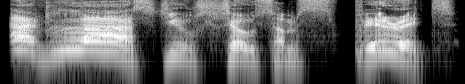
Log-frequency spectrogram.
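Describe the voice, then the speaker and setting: A male voice actor playing a grandiose, battle-hungry video game warrior, declaiming in a bombastic, archaic style with a rough, gravelly voice. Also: very high-pitched, sing-song, slow pace, pushed and bright, no room sound, studio quality, exaggerated voice. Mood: battle fury. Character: grandiose battle-hungry warrior wielding fire, frost and storm. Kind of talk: video game combat barks.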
